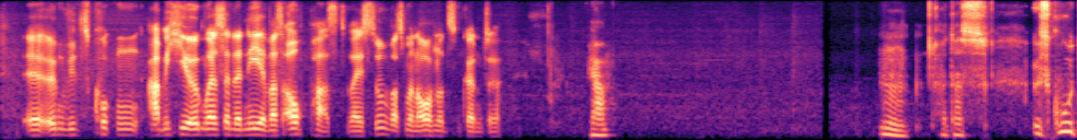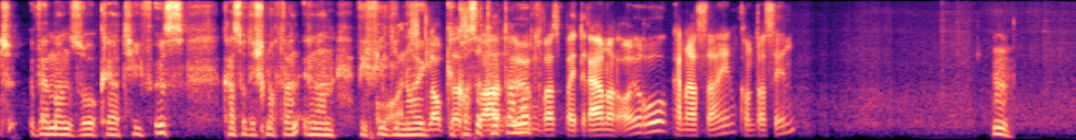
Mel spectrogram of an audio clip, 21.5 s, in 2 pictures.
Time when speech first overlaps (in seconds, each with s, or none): 14.5 s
